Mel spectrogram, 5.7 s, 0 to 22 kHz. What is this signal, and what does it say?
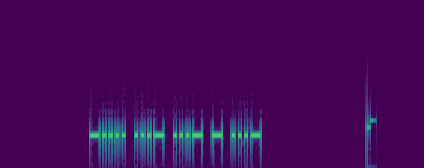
Morse code, heard as a keyed tone, about 28 wpm, 700 Hz. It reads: 6VVTV
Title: Five Challenging Letter-Number Combinations 28wpm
